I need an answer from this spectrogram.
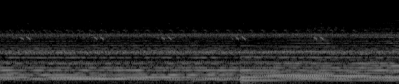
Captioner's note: whispering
